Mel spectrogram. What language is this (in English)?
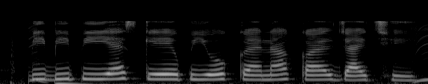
Maithili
